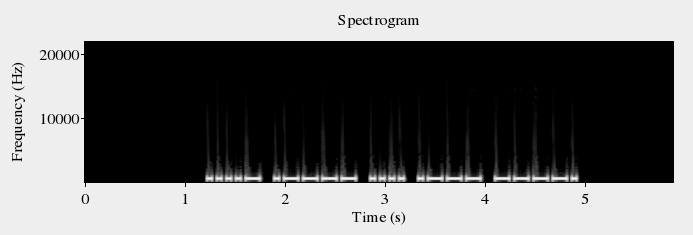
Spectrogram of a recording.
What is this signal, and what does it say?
Morse code, heard as a keyed tone, about 25 wpm, 700 Hz. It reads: 41HJ9
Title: Code Groups - 5 Letter:Numbers - 25wpm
